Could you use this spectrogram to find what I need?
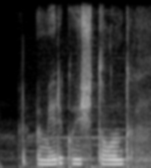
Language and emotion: Russian, neutral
